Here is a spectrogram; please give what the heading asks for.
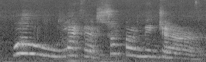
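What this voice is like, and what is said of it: Mario-style cartoon character voice. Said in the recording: “in your Mario voice”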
